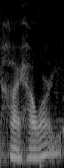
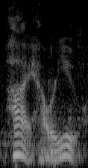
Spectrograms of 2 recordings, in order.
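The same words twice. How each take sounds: First: It is said plainly, without emphasis. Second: It is said with a little emphasis.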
